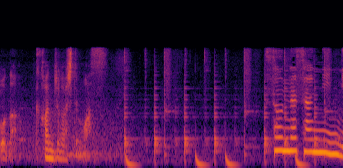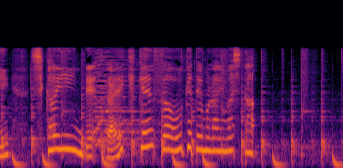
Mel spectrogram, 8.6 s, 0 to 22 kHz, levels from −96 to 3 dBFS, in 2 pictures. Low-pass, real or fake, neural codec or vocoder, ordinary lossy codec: none; real; none; none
